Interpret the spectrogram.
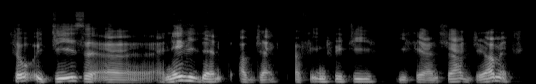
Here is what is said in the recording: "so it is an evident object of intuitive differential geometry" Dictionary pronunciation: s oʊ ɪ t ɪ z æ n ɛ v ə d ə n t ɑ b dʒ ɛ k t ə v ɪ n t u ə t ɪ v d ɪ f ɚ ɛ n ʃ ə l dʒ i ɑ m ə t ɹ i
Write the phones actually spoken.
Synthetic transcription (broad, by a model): s oʊ ɪ t ɪ z æ n ɛ v ə d ə n t ɑ b dʒ ɛ k t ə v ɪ n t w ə t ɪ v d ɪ f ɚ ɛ n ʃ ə l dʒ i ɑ m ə t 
